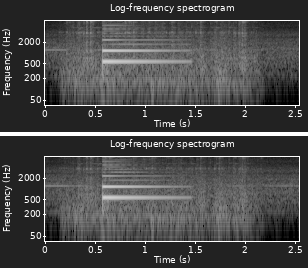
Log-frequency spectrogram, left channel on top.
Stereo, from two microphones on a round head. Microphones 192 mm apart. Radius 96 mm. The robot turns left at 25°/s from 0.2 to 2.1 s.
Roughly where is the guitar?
Centre.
